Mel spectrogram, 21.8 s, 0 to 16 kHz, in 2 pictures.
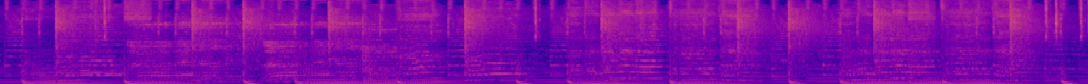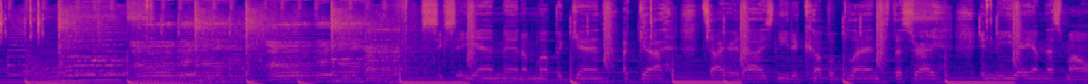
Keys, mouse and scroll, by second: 0.3 click, 1.2 click, 2.3 click, 4.1 click, 5.3 ctrl+scroll down 1, 5.5 ctrl+middle click, 6.0 click, 7.5-10.4 drag, 10.4 ctrl+z, 11.2 ctrl+z, 11.4 click, 15.4 click, 17.6 ctrl+middle click, 18.7-19.0 ctrl+scroll up 1, 19.1 click.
